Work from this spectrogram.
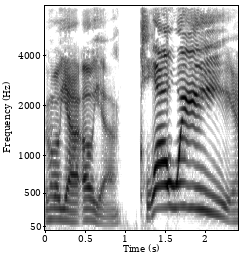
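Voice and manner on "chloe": badly done, very high, drawn-out name. Calling out a name in a horrible Caitlyn Jenner impression. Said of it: "my horrible Caitlyn Jenner impression".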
